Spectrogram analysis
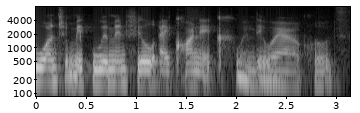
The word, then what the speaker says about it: IKOJN: And so the name is icon, the J is silent. We hear it all the time. Guys say Icon J.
